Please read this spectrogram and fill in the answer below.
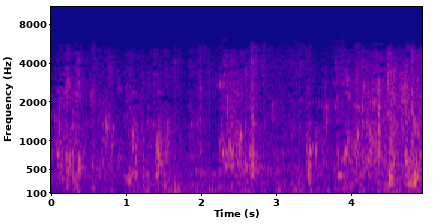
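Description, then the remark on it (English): Cold water splashes and sloshes continuously in irregular bursts as Hopalong and California thrash about at the bottom of a deep, old abandoned well, a good 40 feet down; moderately loud, with no voices. “The cold water at the bottom of the deep well has revived them.”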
